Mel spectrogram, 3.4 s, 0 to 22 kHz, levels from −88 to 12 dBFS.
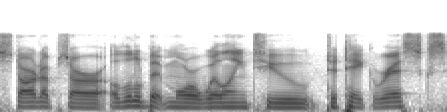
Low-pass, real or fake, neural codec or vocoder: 7.2 kHz; fake; vocoder, 44.1 kHz, 128 mel bands every 256 samples, BigVGAN v2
